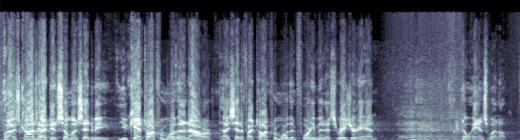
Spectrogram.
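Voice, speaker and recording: An older male guest lecturer speaking in a measured, reflective way, with gentle humor, giving a lecture and taking questions. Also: on the high side, a crowd in the background. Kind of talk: academic lecture and Q&A. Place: lecture hall. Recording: echoey hall with ambient noise.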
